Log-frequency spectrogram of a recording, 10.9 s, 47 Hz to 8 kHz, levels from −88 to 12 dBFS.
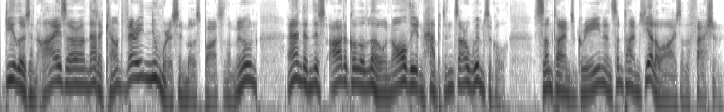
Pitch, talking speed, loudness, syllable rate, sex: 140 Hz, 190 wpm, -18 LUFS, 6.0 syllables/s, male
